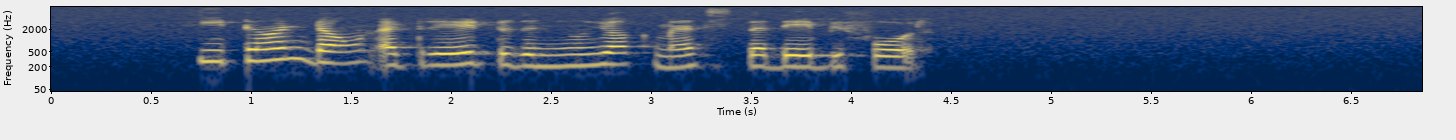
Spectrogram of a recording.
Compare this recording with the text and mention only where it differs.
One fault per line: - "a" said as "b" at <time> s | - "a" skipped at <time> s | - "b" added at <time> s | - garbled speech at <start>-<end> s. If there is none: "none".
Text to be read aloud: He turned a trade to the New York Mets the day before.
- "down" added at 1.3 s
